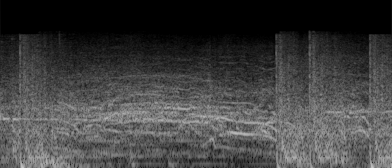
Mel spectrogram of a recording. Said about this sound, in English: Vinny shoots Gina in the chest. She collapses as blood spurts through her dress.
